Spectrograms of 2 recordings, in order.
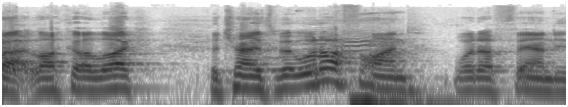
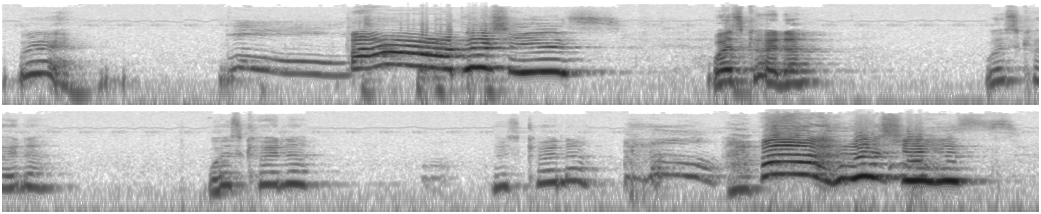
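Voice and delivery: high, excited peekaboo voice; 4 dB louder, slower than usual. Real, not acted. Playing peekaboo with baby.

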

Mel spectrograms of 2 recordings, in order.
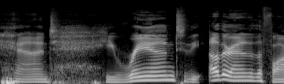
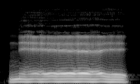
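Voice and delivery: goat's nay; 2 semitones lower, 5 dB louder than usual. Acted. Goat answers.

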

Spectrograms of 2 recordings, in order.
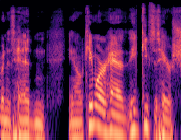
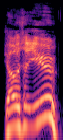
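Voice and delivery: hurt dwarf calling out; 7 semitones higher than usual. Acted. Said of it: "he kinda goes".

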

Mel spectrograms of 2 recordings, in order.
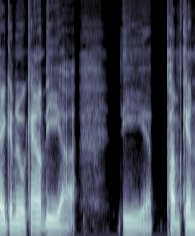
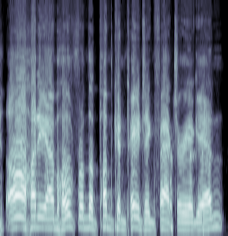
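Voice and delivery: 1950s housewife; 5 semitones higher, 3 dB louder than usual. Pretend. Mock sitcom homecoming skit.

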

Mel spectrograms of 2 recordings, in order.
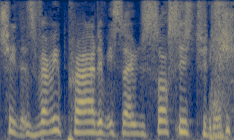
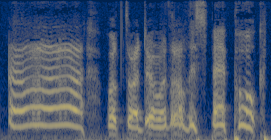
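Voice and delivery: high mock panic over spare pork; mock exasperation; 11 semitones higher than usual. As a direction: play the overwhelmed butcher. Acted own panic.

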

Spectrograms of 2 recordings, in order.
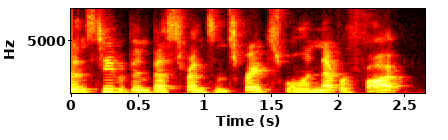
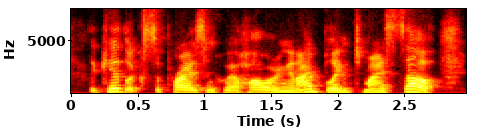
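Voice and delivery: ordinary delivery, nothing marked

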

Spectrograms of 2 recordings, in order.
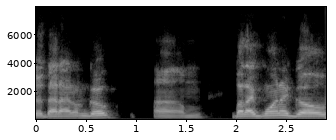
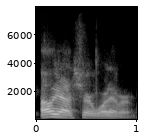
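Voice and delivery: high-pitched imitation of a careless brush-off; mock indifference; 8 semitones higher, 4 dB louder than usual. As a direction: toss it off as if you don't care, pitched up. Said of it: "you don't care".

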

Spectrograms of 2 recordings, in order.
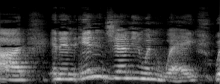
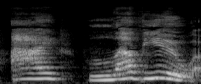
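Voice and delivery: slow, tender I love you; slow declaration; much slower than usual. Acted. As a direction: let each word land slowly. Repeated declaration, first spoken.

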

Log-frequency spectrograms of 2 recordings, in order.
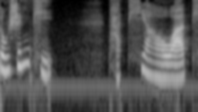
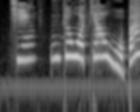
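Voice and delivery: eager plea; 9 semitones higher, 3 dB louder, faster than usual. Acted. Hedgehog begs butterflies to dance.

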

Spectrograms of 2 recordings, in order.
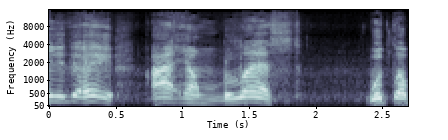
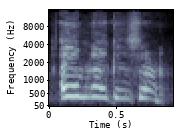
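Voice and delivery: high but softer, I am not concerned let go quietly; David settling it, I am not concerned said softer; softer repeat; 6 dB quieter than usual. Retold or imitated. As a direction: drop I am not concerned back down to a hush. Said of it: "David's like".

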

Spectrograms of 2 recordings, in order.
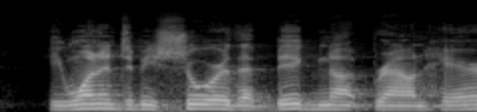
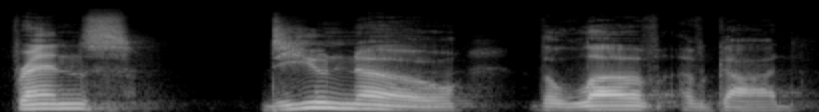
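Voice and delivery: preaching at full force; 6 dB louder than usual. Acted. Pastor urging the congregation to know God's love, preaching loudly. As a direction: preach it out to the whole room, urgent and pleading.

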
